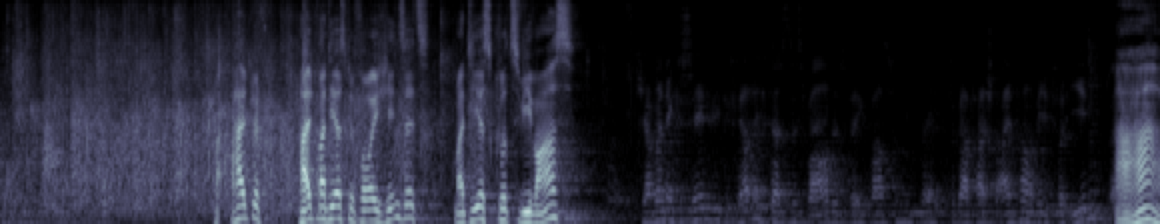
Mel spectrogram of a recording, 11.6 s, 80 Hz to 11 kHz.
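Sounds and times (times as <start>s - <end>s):
audience applause at a live stage event: 0.0s - 4.7s
speech: 2.2s - 5.8s, 9.6s - 11.6s.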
